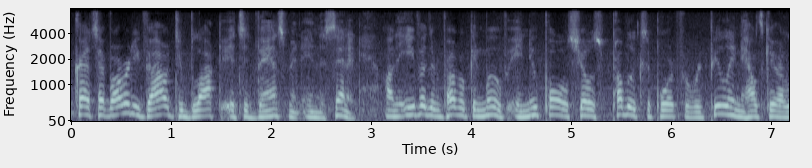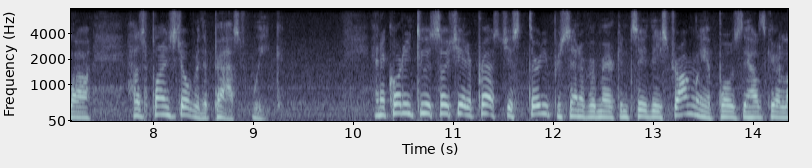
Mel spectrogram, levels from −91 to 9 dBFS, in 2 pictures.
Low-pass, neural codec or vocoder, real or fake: 7.2 kHz; none; real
